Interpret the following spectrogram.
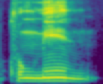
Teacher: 기역과 미음을 이응으로 바꿔내고 있죠.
